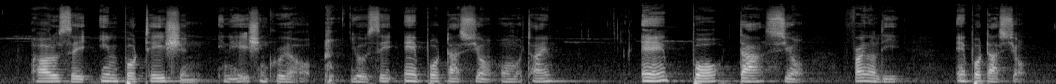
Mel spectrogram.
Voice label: Importation in Haitian Creole Enpotasyon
